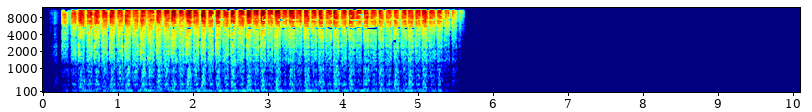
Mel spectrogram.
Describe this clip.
15GGalasovaK fix
This sound is a water fix.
